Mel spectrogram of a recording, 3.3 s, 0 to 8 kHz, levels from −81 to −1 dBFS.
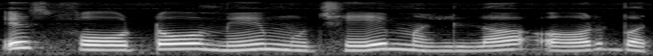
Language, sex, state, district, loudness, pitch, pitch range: Hindi, female, Madhya Pradesh, Umaria, -15 LUFS, 220 Hz, 205-250 Hz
